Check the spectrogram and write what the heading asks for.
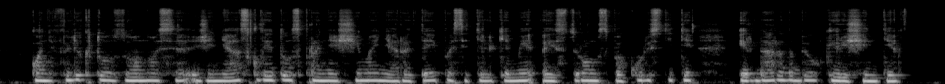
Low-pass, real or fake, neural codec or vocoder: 14.4 kHz; real; none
